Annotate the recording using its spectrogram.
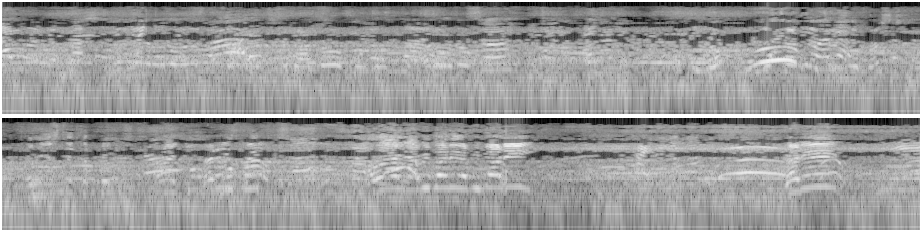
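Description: Children chatter and call out excitedly nearby.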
